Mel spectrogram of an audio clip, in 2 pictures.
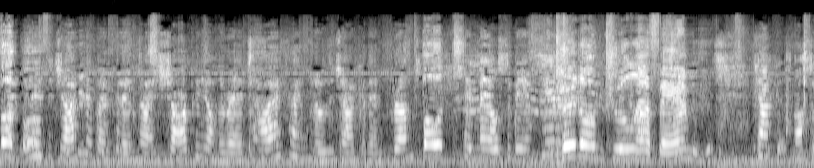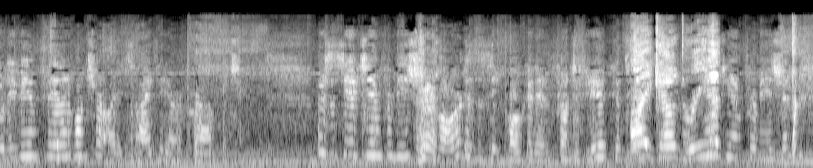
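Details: Adult speaker over aircraft public address; normal speech.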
